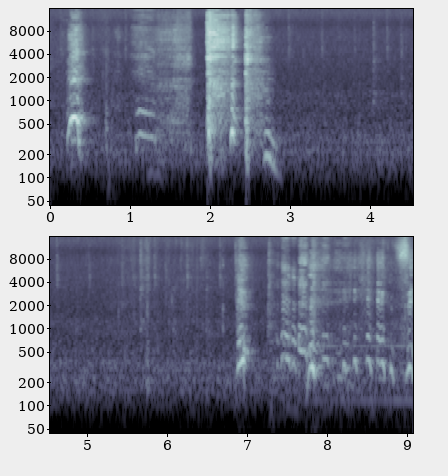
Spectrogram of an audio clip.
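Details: Baby boy laughing at his own hiccups, his chest moving deeply: abrupt short gulping hiccups mixed with giggles and breathy laughter; ordinary infant hiccups.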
